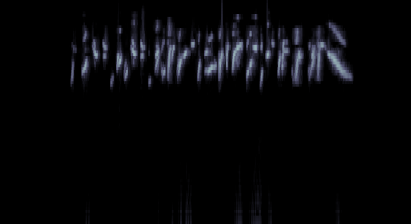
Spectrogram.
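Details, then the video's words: A European goldfinch delivers a quick jumble of high, tinkling chirps and twitters, closing on a short, falling, buzzy note. "تغريد حسون"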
